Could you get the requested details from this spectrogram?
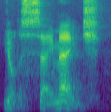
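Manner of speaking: slow, low grumble; sulky boy grumbling under his breath; grumbled. A narrator's reading. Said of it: "he grumbled".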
